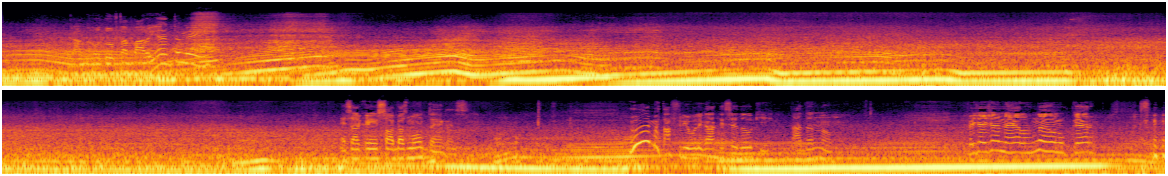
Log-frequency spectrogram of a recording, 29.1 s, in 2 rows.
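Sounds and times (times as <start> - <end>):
car engine accelerating hard: 0.0 - 18.6, 20.6 - 29.0.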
